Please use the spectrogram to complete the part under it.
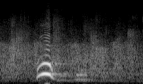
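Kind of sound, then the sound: crowd, audience applauding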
